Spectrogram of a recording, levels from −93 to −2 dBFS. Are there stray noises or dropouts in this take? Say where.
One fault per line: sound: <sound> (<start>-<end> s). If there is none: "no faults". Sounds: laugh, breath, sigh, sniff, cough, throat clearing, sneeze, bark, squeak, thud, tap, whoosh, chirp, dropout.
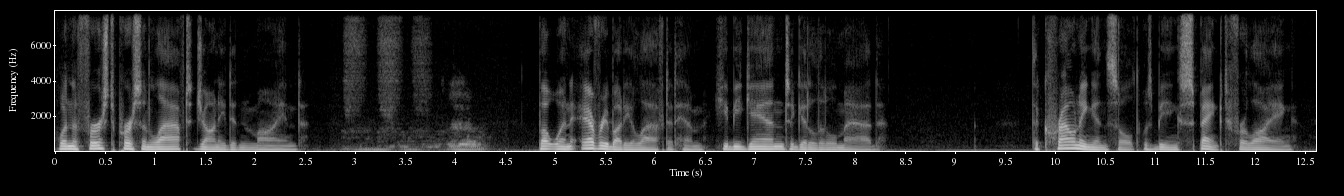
sound: sniff (2.9-4.4 s)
